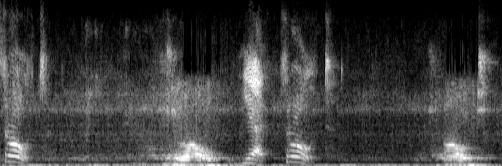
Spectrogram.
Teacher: Cái âm TH phải le lưỡi ra, đọc thành âm T đó mà phải le lưỡi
